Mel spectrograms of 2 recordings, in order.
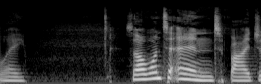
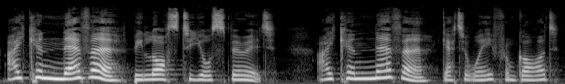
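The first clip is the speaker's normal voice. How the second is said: a louder, swelling Psalm reading; scripture reading; 6 dB louder than usual. Acted. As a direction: read the Psalm aloud and let it build. Reads Psalm 139 aloud.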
